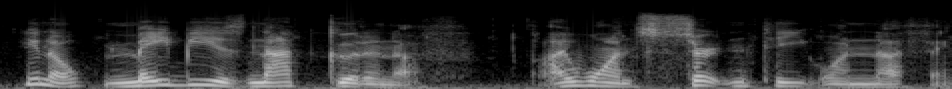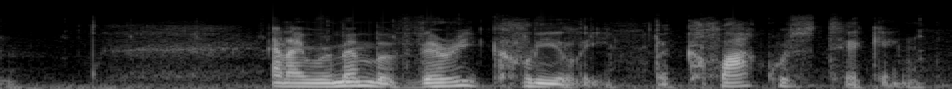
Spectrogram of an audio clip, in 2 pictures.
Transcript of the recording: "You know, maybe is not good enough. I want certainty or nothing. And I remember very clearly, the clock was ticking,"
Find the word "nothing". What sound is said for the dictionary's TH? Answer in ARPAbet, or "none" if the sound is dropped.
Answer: TH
